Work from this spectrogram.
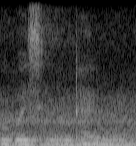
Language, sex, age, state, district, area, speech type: Bodo, female, 18-30, Assam, Chirang, rural, spontaneous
